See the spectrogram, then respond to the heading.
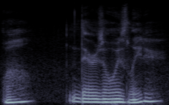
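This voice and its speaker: A man playing a possessive, doting young wolf-boy lover in intimate ASMR roleplay, coaxing and teasing in a breathy, husky voice that often drops to a whisper. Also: on the low side, dark tone, no room sound, muffled recording. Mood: teasing, tender. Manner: slow, coaxing, teasing endearments.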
